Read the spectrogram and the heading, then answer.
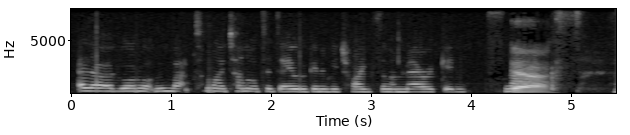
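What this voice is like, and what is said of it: Put-on British accent. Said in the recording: “I'd pretend to have a British accent”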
